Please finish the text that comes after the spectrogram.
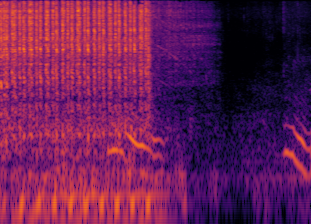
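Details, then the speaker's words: Harley-Davidson V-twin started in neutral with petcock on: loud rapid chuffing pulse about two beats a second that drops away then rises again; starts and runs cleanly. "Everything working right. We're on. We got everything going."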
